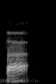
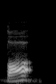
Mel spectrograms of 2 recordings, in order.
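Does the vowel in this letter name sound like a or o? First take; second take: a; o. First: The vowel sounds like an open a. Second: The vowel sounds like a dark o. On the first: The speaker calls it wrong. "bukan ta" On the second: The speaker calls it right. "Kemudian ada huruf to"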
